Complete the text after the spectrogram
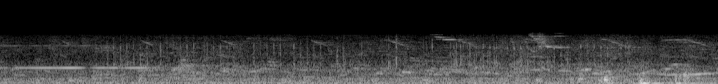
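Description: Birds rustle dry leaves as they walk.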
